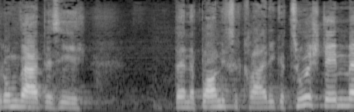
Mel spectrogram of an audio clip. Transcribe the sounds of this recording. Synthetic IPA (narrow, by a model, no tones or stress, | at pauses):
ɾʊmvæːdəziː | d̥ɛnəplɑːnɪksɛɾkʰlæːɾɪɡət͡suəʃtɪmːə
